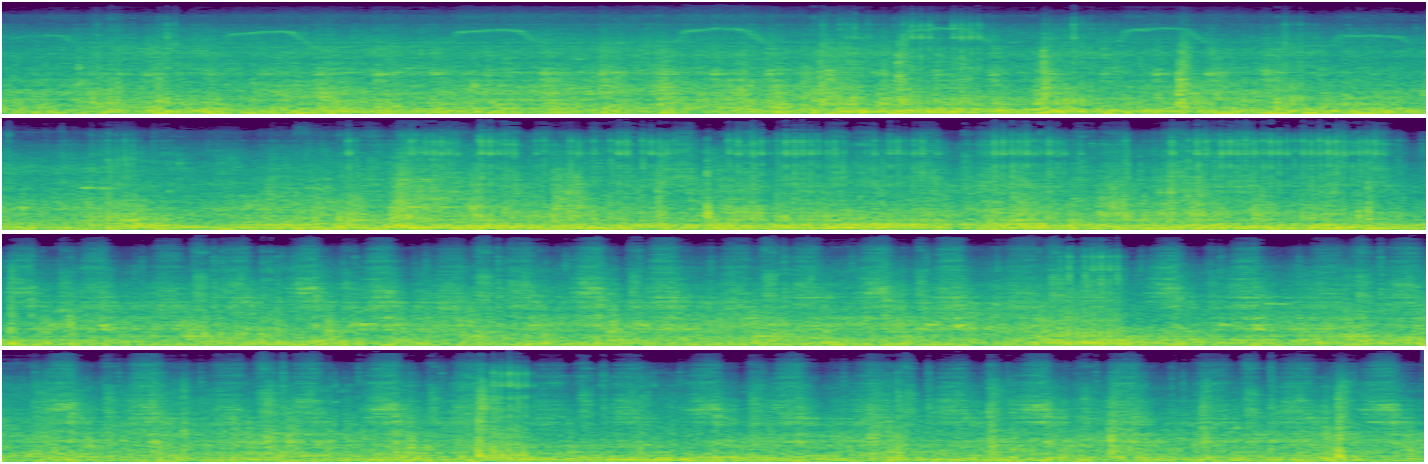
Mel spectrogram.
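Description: Narrow-gauge train cars rolling slowly past: a steady low rumble with wheels clicking over the rail joints. A few short high chirps come in the first few seconds.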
